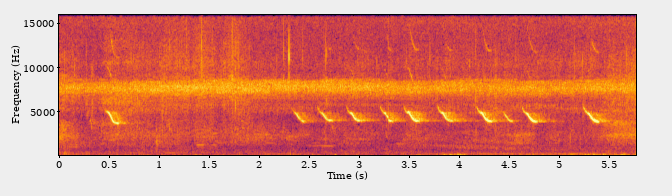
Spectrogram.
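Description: A small bird calling over and over, short high notes that each drop slightly in pitch, coming in a quick run from about two seconds in, over a faint steady high hiss.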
